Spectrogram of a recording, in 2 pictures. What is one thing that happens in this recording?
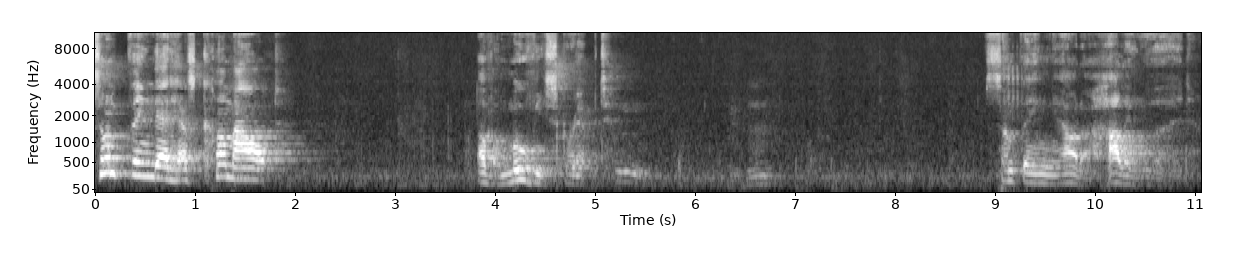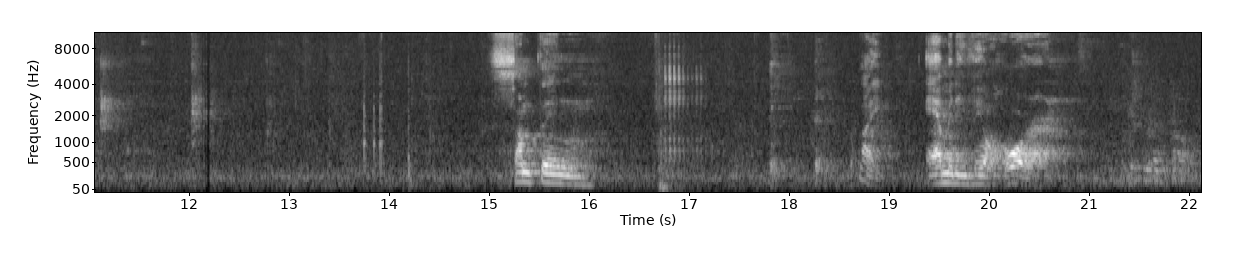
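A man preaches with feeling through a microphone, with long pauses between phrases.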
